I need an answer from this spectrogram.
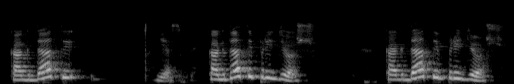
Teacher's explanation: By the end of the phrase, I also like lower my tone and the intonation falls down.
